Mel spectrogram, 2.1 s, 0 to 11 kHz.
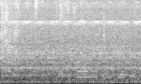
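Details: A Western honey bee swarm found under the roof of a family chalet is collected by a local organic beekeeper on 21 May 2020. It makes a dense, steady buzzing hum with faint low tones throughout.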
